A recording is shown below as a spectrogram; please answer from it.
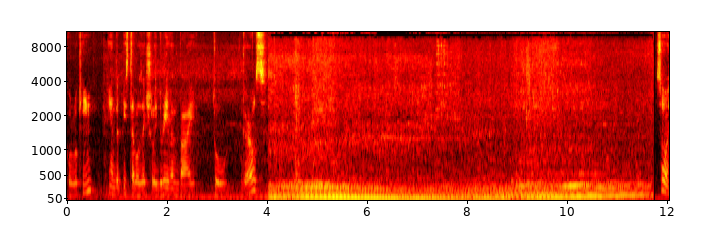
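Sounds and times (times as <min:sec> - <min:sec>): car engine low rumble: 0:02.7 - 0:11.8.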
